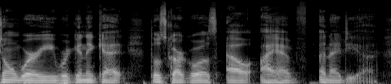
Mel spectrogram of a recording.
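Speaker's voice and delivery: usual speaking voice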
